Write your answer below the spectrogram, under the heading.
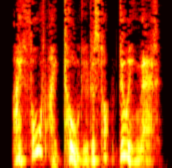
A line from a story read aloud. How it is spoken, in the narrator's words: he snapped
